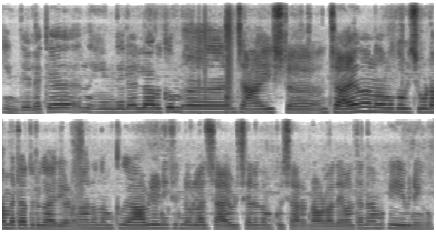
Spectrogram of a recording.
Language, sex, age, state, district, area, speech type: Malayalam, female, 18-30, Kerala, Kozhikode, rural, spontaneous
